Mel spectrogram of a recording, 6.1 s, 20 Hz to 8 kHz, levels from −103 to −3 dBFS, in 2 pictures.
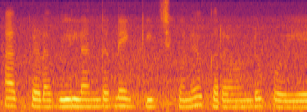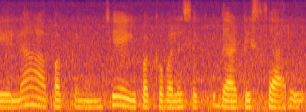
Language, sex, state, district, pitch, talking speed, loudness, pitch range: Telugu, female, Andhra Pradesh, Sri Satya Sai, 180 Hz, 125 wpm, -16 LUFS, 170-190 Hz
